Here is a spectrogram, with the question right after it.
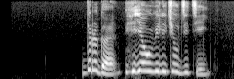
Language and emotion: Russian, positive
